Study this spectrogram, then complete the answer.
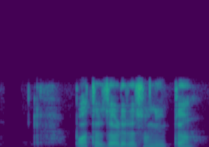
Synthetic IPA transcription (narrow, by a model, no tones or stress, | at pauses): pʌt̪ʰːrʌd͡zʌɽeɾʌsʌŋjuk̚t̪ʌ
